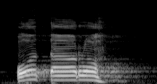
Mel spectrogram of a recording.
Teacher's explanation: Haquha qatarah ujungnya kita rem. Tak marbuto yang berharokat dumatain dibaca waqaf, ujungnya kita baca pendek.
